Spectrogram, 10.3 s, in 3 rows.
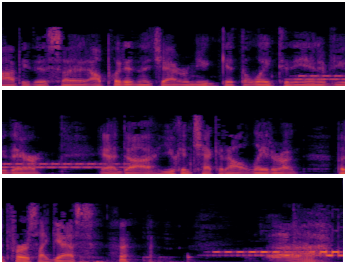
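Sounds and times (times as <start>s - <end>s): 
speech: 0.0s - 10.2s
telephone ringing for an incoming prank call: 3.0s - 4.9s, 8.9s - 10.2s.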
